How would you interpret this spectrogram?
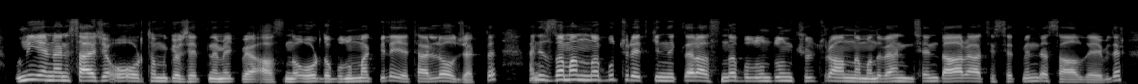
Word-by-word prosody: Bunun 180 +7 +2
yerine, 210 -3 +5
hani, 185 -1 +2
sadece 175 0 +4
o 160 - -2
ortamı 155 0 -1
gözetlemek 135 -1 0
ve 120 -1 +3
aslında 120 +4 -1
orada 135 -2 -1
bulunmak 140 +2 0
bile 155 +4 -1
yeterli 140 -1 0
olacaktır. 145 - -2 0.3
Hani, 215 - -1
zamanla 205 -1 +3
bu 220 +1 -6
tür 210 +1 -9
etkinlikler 180 -1 0
aslında 170 +1 0
bulunduğun 165 +2 -2
kültürü 160 +1 -6
anlamanı 140 -4 +1
ve, 140 - 0
hani, 145 -2 -1
seni 150 +3 -5
daha 145 +2 +4
rahat 145 -2 -1
hissetmeni 140 +3 -7
de 155 - -2
sağlayabilir. 115 - -3
150 Hz, 165 wpm, -23 LUFS, 135-175 Hz, 0.3 s, yerine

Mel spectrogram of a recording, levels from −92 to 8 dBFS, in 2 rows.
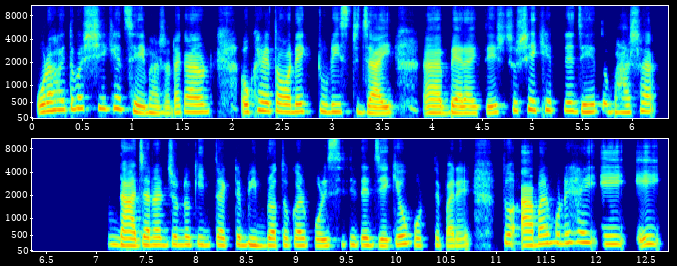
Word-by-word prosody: ওরা 235 +3 +6
হয়তোবা 295 +4 +1
শিখেছে 310 -3 -2
এই 180 - +1
ভাষাটা। 180 +1 -4
কারণ 215 0 +4 0.4
ওখানে 245 +4 +4
তো - - +3
অনেক 220 +1 +3
টুরিস্ট 220 -1 -1 0.2
যায় 175 -1 +5 0.4
অ্যা 190 - +2 0.2
বেড়াইতে। 185 -1 +2 0.2
তো - - -3
সেই 280 -3 +3
ক্ষেত্রে 255 -2 -2
যেহেতু 220 +1 +3 0.2
ভাষা 205 +3 -1 1.1
না 205 - +7
জানার 220 -1 +3
জন্য 225 -1 0
কিন্তু 220 0 -5
একটা 215 +3 -3
বিব্রতকর 205 0 +1
পরিস্থিতিতে 210 +4 -1
যে 185 - +2
কেউ 235 +1 +3
পড়তে 205 0 -5
পারে। 180 +1 -2 0.4
তো 265 - -1 0.2
আমার 240 +4 +2
মনে 265 +1 -1
হয় 290 -1 +2 0.2
এই 240 - +1 0.3
এই 245 - +1
220 Hz, 165 wpm, -23 LUFS, 200-245 Hz, 1.1 s, না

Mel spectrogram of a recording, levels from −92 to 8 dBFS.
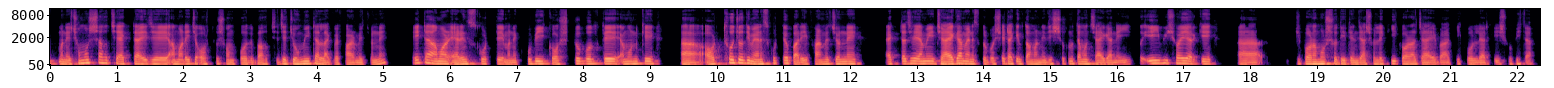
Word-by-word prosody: মানে 115 -3 +2
সমস্যা 180 +3 +2
হচ্ছে 165 -1 -3
১ 120 - -9
টাই 120 -3 +3
যে 120 - +3 0.2
আমার 120 +1 0
এই 120 - -1
যে - - 0
অর্থ 115 +2 -4 0.2
সম্পদ 110 -2 -2
বা 105 - 0
হচ্ছে 110 -1 -9
যে 120 - +4
জমিটা 135 +4 +4
লাগবে 100 +1 -3
ফার্মের 100 -1 -1
জন্যে 110 +6 0 0.5
এটা 180 0 +1
আমার 135 0 +5
এরেঞ্জ 120 +3 +4 0.2
করতে 130 -1 -3
মানে 105 -1 0
খুবই 135 +1 +3 0.2
কষ্ট 110 +3 -4 0.2
বলতে 135 +1 +2 0.2
এমনকি 135 +2 +2 0.5
আ - - +4 0.4
অর্থ 125 0 -2 0.2
যদি 165 -2 +5
মেনেজ 125 +1 +3
করতেও 155 +1 0
পারি, 105 -1 +2
ফার্মের 120 +1 -1
জন্যে 130 +1 +3 0.6
একটা 125 +2 -6
যে 150 - +3
আমি 140 +1 +3 0.2
জায়গা 125 +5 +5
মেনেজ 125 -2 +2
করব 115 -2 -3
সেটা 140 0 0
কিন্তু 125 -3 -2
আমার 110 0 +1
নিজস্ব 115 +2 -3
কোন 135 - -2
তেমন 125 -1 +2
জায়গা 105 +1 0
নেই। 100 +2 -3 0.2
তো - - -15 0.2
এই 160 - +5
বিষয়ে 155 -1 +1
আরকি 130 +1 -1 0.5
আ - - -1 0.8
কিছু - - -9
পরামর্শ 125 +1 +4 0.2
দিতেন 110 0 0
যে - - 0
আসলে 115 +1 -3
কি 145 - 0
করা 110 -1 +1
যায়? 100 -1 0
বা 100 - -3
কি 125 - -8
করলে 105 -2 -2
আরকি 100 - -9
সুবিধা? 115 +2 -7
125 Hz, 180 wpm, -20 LUFS, 110-135 Hz, 0.8 s, আমার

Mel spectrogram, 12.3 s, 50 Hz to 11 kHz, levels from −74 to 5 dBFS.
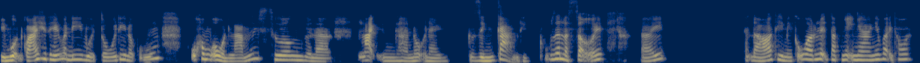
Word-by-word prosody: vì 185 - +3
muộn 205 +4 +5
quá 190 +5 +6
như 280 - +3
thế 235 -1 +3
mà 275 +1 -1
đi 240 +1 0
buổi 210 -3 -1
tối 185 +1 -3
thì 245 -2 +1
nó 195 - -3
cũng 305 - -3 0.4
cũng 445 - +1
không 260 -3 +2
ổn 215 -7 +5
lắm, 160 +5 -2 0.3
sương 225 -3 +1
rồi 180 -3 -4
là 160 -1 -2 0.4
lạnh 210 +2 +4 0.3
Hà 175 -2 -4
Nội 180 +2 -4
này, 165 -1 -5 0.3
cứ - - -8
dính 180 0 +2
cảm - - +4
thì 165 -2 -11
cũng 250 - -8
rất 280 +2 +5
là 260 - +4
sợ - - +4
ấy, 245 +6 0 0.5
đấy. 215 - -3 1.0
Th - - -16
đó, 185 +3 +3
thì 230 -4 0
mình 185 -2 -3
cũng, 245 - -3
ơ, 250 - +7
luyện 260 0 +1
tập 235 -2 -1
nhẹ 235 - -1
nhàng 220 0 +1
như 250 +2 0
vậy 260 -1 -1
thôi. 260 0 -4
220 Hz, 225 wpm, -22 LUFS, 180-245 Hz, 1.0 s, ơ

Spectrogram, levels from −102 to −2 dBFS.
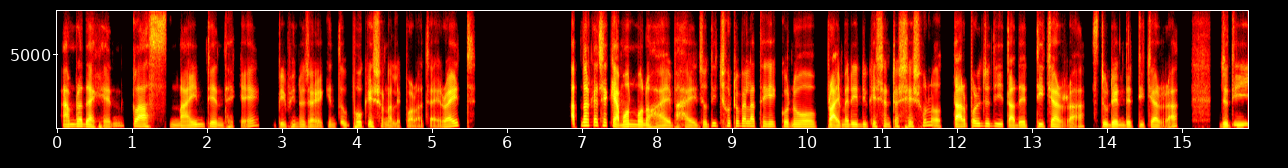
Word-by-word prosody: আমরা 150 +3 +1
দেখেন 115 -1 0 0.3
ক্লাস 145 -2 +4 0.4
৯ 110 +7 +2
১০ 135 -5 0
থেকে 110 - -6 0.4
বিভিন্ন 125 +1 -5
জায়গায় 115 - -1
কিন্তু 115 -1 -9 0.2
ভোকেশনাল 135 +5 0
এ - - -29
পড়া - - -4
যায়। - - -4
রাইট? - - +3 1.4
আপনার 210 0 +4
কাছে 205 -1 +4
কেমন 130 +3 +7
মনে 110 -2 +2
হয় 95 -2 +1
ভাই? 115 -2 0
যদি 120 +9 -5
ছোটবেলা 170 -2 -1
থেকে 150 -1 0
কোন 140 -1 -1 0.5
প্রাইমারি 130 +5 +5
এডুকেশন 135 +2 -2
টা - - 0
শেষ 150 -1 +1
হলো, 200 - -4 0.3
তারপরে 150 +5 +5
যদি 160 0 -4 0.2
তাদের 115 +3 +3
টিচাররা 145 -2 +2 0.3
স্টুডেন্টদের 120 -3 +1
টিচাররা 125 - -1 0.7
যদি 115 -1 0
130 Hz, 135 wpm, -26 LUFS, 115-150 Hz, 1.4 s, কেমন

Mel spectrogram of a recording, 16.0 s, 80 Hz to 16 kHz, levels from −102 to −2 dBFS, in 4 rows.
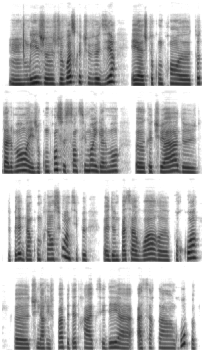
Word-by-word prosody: Mmh, 175 -1 0
oui, 220 +4 +7
je 200 -3 +4
je 195 +2 0
vois 225 +5 +7
ce 250 - -1
que 250 - +1
tu 235 -3 -6
veux 200 -1 +2
dire 245 +10 +4 0.3
et 180 +1 +4
heu, 170 -1 +7
je 170 - -1
te 195 - -4
comprends, 195 0 -2
heu, 180 -1 +2
totalement 210 +4 +2
et 185 -4 +1
je 180 +1 -5
comprends 205 +8 -1
ce 260 -4 -1
sentiment 225 +2 -1
également, 210 +1 -1 0.3
heu, 185 -1 +3
que 195 - 0
tu 190 0 -2
as 210 +5 +4
de 180 -4 -2 0.2
de - - -11
peut-être 200 +3 0
d'incompréhension 210 - -3
un 265 -5 +5
petit 210 -2 -13
peu. 195 -3 -4 0.4
Heu, 185 - +1
de 185 0 -1
ne 180 - -2
pas 195 +2 0
savoir, 195 +1 +1
heu, 180 -2 -1
pourquoi, 260 +7 +2 0.3
heu, 175 -1 0
tu 190 +2 -10
n'arrives 175 -2 -5
pas, 205 +1 -1
peut-être, 195 +1 -8
à 185 - 0
accéder 185 +3 -4
à 175 -3 -4
à 175 - -2
certains 180 0 -9
groupes. 345 - -2
195 Hz, 195 wpm, -22 LUFS, 180-215 Hz, 0.4 s, oui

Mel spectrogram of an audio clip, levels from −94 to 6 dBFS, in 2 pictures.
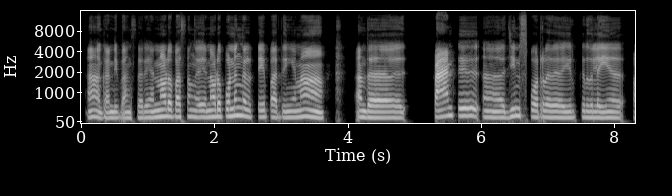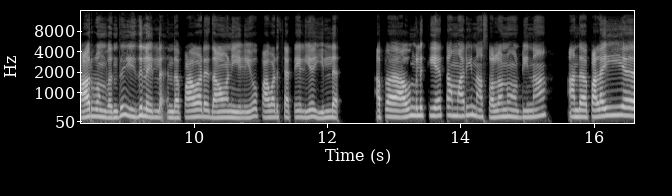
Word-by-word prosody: ஆ. - - +1 0.2
கண்டிப்பாங்க 185 0 -3
சார். 185 0 -4
என்னோட 225 +3 +3
பசங்க 220 0 -5
என்னோட 215 +2 +1
பொண்ணுங்கள்ட்டயே 235 -4 0
பார்த்தீங்கன்னா, 200 +3 -1 0.8
அந்த 200 -1 +1 1.0
பேன்ட்டு 245 +4 +5 0.4
அ - - -1 0.2
ஜீன்ஸ் 245 +3 -1
போடுற 210 0 -2 0.4
இருக்கிறதுலயும் 195 -1 -2 0.3
ஆர்வம் 225 -1 +4
வந்து, 195 +6 -1 0.2
இதில 235 +2 +3
இல்ல. 200 - -1
இந்த 190 -1 +1
பாவாடை 215 +2 +3
தாவணியிலயோ, 195 +1 0
பாவாடை 200 0 -1
சட்டையிலேயோ, 205 +2 -2 0.2
இல்ல. 205 +2 -1 0.7
அப்போ 215 +2 -1 0.2
அவங்களுக்கு 255 +3 +1
ஏத்த 260 +1 -3
மாரி 245 +3 0
நான் 215 -2 -4
சொல்லணும் 220 +3 0
அப்படின்னா, 210 +3 -2 0.5
அந்த 220 0 +3 0.2
பழைய 260 +5 +3
210 Hz, 120 wpm, -22 LUFS, 200-230 Hz, 1.0 s, பேன்ட்டு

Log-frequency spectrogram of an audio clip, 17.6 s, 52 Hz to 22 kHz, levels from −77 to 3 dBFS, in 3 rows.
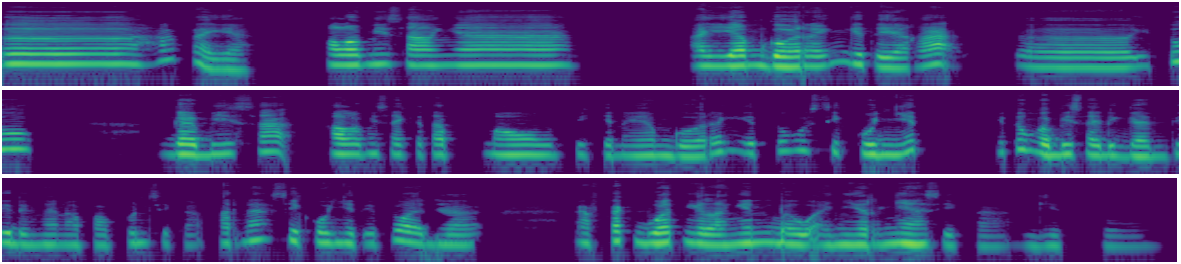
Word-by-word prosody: eee, 265 0 +4
apa 335 -2 -7
ya, 180 -1 -6 0.4
kalau 245 0 +8
misalnya 245 -1 0 1.1
ayam 230 +1 +5
goreng, 225 +5 +5
gitu 255 -5 -1
ya 200 - 0
Kak, 255 +5 +3 0.3
eee, 205 0 -2
itu 315 +4 -1 0.7
nggak 225 -1 +6
bisa 235 +4 -4 0.3
kalau 230 -1 +4
misalnya 225 0 -8
kita 220 0 -2 0.2
mau 215 -1 0
bikin 210 -1 -11
ayam 205 0 -3
goreng, 195 +8 -2
itu 235 +3 -7 0.2
si 260 - -8
kunyit, 225 +5 +1 0.4
itu 255 +5 -12
nggak 215 -6 +4
bisa 220 -1 0
diganti 205 +1 -1
dengan 190 -1 -6
apapun 185 +3 -10
sih, 205 -1 -17
Kak. 185 0 -22
Karena 240 +5 -5
si 260 -3 -3
kunyit 210 -4 -3
itu 200 +4 -9
ada, 190 -4 -1 0.5
efek 235 +3 -1
buat 215 +1 +5
ngilangin 210 +1 +1
bau 195 -2 +3
anyirnya 195 +2 +1
sih 185 -2 -10
Kak, 170 +1 -19
gitu. 170 -1 -17
215 Hz, 155 wpm, -26 LUFS, 200-240 Hz, 1.1 s, kalau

